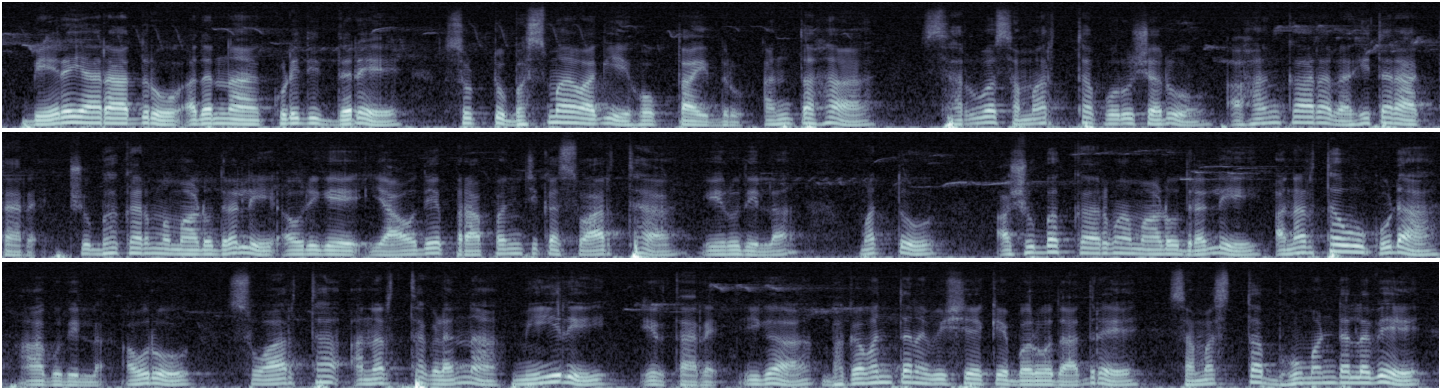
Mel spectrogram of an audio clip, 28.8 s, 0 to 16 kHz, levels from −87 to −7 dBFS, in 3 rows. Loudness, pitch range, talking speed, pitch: -24 LUFS, 110-145 Hz, 85 wpm, 125 Hz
